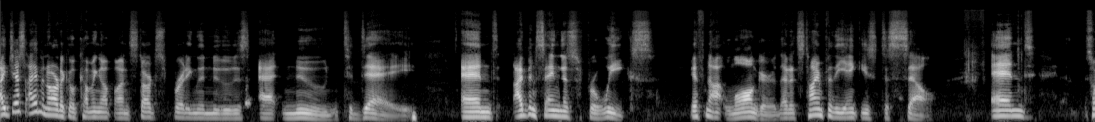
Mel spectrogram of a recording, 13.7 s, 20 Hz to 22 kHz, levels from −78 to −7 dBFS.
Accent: American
